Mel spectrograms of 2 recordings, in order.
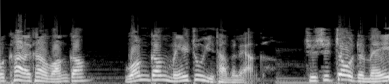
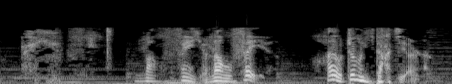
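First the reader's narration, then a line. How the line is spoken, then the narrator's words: Muttering. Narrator (Chinese): 李存壮嘴里嘀咕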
